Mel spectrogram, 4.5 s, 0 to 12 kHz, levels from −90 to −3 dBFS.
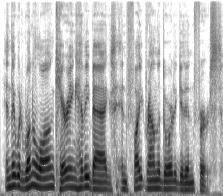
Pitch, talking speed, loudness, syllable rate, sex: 140 Hz, 230 wpm, -16 LUFS, 4.9 syllables/s, male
